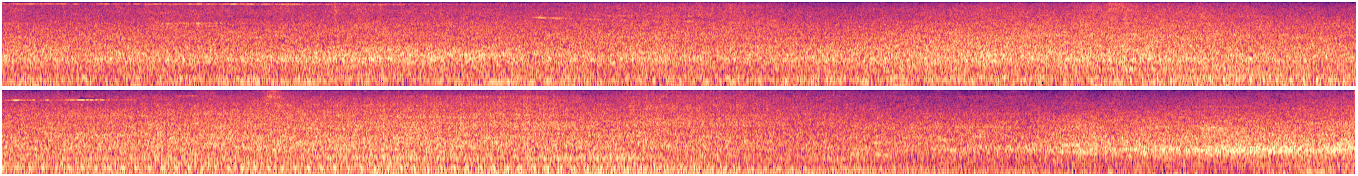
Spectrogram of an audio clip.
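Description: A large bus engine idles nearby with a low, steady rumble.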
